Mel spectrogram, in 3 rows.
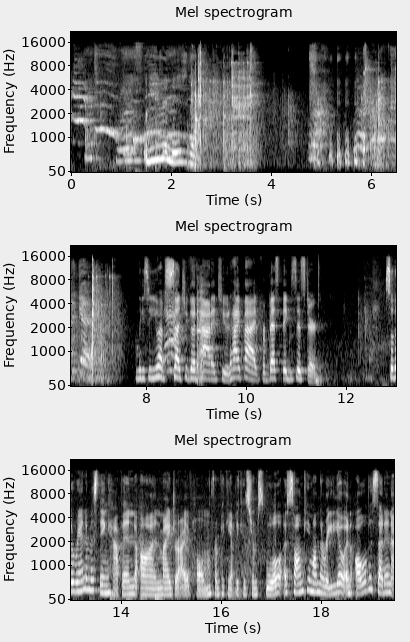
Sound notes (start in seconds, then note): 2.4 blocks crash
